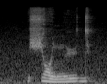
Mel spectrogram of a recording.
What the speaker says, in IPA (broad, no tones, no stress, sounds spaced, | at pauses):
ç ɔ ɲ y d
